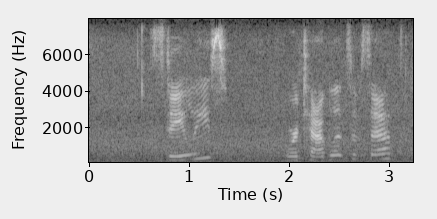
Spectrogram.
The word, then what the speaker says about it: stele: 3 stales, or tablets of Seth. Steles. Steles? Ordinarily, I would say stele would be a better pronunciation.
